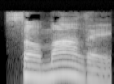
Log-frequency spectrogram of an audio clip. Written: Somali

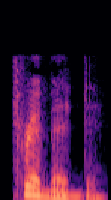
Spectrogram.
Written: tribade

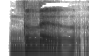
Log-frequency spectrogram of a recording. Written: gluer

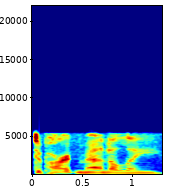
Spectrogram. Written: departmentally

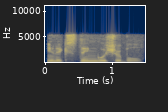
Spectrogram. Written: inextinguishable

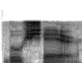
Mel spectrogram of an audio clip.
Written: Bushehr

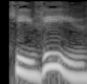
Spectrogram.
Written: qui vive

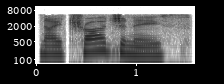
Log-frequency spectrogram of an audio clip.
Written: nitrogenase

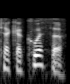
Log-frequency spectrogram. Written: Tekakwitha

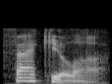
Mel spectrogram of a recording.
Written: facula

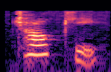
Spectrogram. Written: chalkie

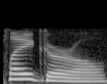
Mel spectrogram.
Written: playgirl

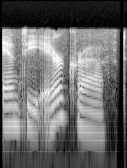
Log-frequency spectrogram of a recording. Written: antiaircraft

